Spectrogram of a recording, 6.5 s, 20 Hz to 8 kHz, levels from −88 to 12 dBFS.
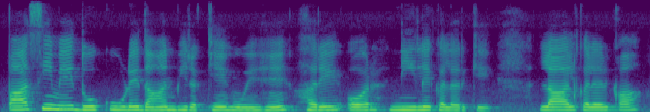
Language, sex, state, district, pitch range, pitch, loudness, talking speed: Hindi, female, Uttar Pradesh, Lucknow, 200-225 Hz, 210 Hz, -15 LUFS, 155 wpm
